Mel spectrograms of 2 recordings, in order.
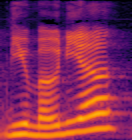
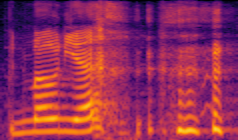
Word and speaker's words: pneumonia: it at the moment pneumonia yeah and I got so confused because I knew that the P was silent I just kept wondering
